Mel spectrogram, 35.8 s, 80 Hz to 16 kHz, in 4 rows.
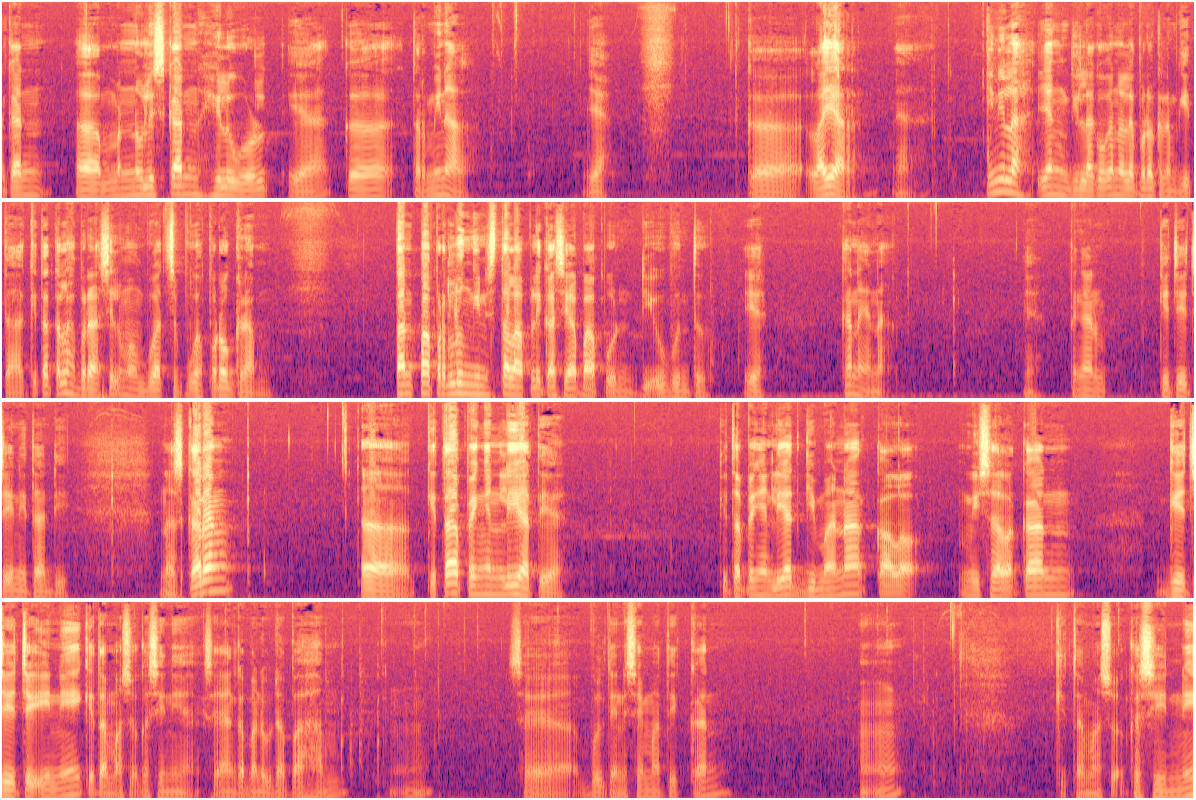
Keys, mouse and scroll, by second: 1.8-3.1 drag, 3.3 click, 28.6 click, 30.1 click, 31.7 click, 33.5 click, 35.5 ctrl+click.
